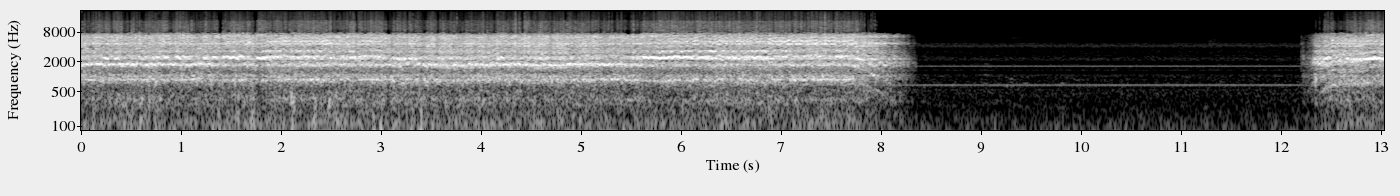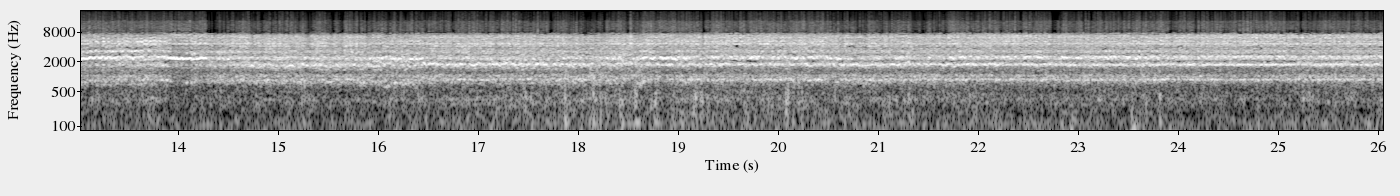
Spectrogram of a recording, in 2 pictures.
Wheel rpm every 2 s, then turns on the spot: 230, 220, 220, 200, 10, 0, 150, 210, 210, 230, 230, 230, 230.
none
